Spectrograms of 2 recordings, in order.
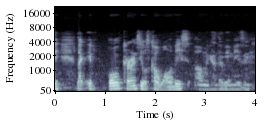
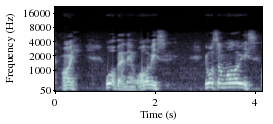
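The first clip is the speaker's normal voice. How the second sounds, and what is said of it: Put-on Australian accent. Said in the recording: “with an Australian accent”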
